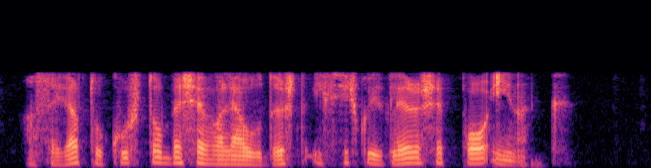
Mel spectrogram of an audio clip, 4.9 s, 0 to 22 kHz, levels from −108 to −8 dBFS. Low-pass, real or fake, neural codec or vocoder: 3.6 kHz; real; none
